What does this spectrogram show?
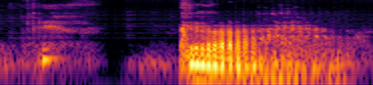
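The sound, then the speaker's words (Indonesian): A wild animal lets out a loud, deep roar lasting about a second, preceded by a short, quieter low growl and a brief pause. “Raungan hewan buas hingga suara tangis yang terdengar pilu.”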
